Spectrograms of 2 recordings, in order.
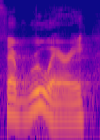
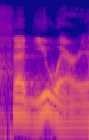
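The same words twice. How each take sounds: First: The first r sound is pronounced. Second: The first r sound is dropped. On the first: The speaker calls it right. "it's February" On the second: The speaker calls it wrong. "A lot of people say that wrong. It's not February"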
